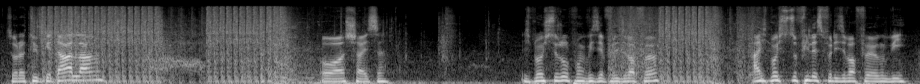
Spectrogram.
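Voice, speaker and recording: A man's voice: a little high, moderate pace, long pauses, noisy background. A man commentating his own shooter game in a casual, frustrated way, swearing and thinking aloud. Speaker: gaming commentator. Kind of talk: casual let's play commentary. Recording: game gunfire behind the voice. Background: game gunfire and sound effects.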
